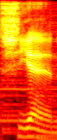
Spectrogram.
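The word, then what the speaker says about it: chienne: French female dogs are called Shien. It rhymes with Jen.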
